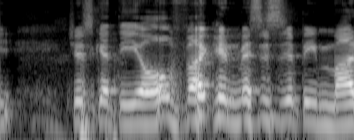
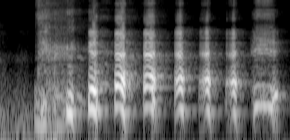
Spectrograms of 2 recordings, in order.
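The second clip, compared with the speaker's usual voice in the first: high burst of laughter; loud laugh; 9 semitones higher, 9 dB louder than usual. Real, not acted. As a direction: cackle out loud. Big laugh at the joke.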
